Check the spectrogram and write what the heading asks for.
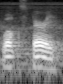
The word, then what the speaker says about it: Wilkes-Barre: village of wilkes-barre Pennsylvania is that how you say it bear or bar was very well berry wilkes-barre Pennsylvania a long-standing agitator provocateur and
